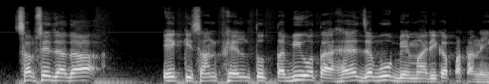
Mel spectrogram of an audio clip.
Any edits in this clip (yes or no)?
no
